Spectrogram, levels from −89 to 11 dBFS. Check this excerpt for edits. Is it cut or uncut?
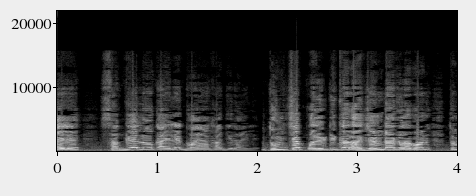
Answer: cut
